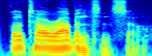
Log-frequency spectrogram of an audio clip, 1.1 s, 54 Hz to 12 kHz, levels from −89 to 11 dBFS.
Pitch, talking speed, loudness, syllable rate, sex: 115 Hz, 210 wpm, -15 LUFS, 5.8 syllables/s, male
